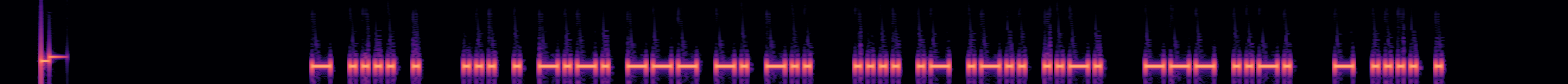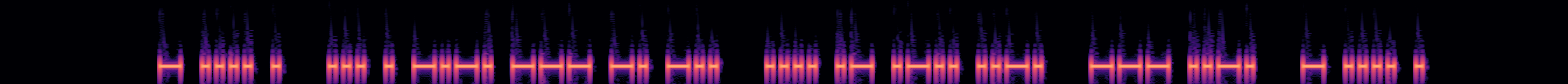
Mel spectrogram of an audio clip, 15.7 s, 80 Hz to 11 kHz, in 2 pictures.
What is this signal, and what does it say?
Morse code, heard as a keyed tone, about 33 wpm, 700 Hz. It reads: THE SECOND HALF OF THE THE SECOND HALF OF THE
